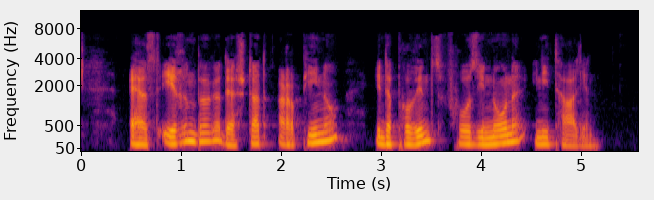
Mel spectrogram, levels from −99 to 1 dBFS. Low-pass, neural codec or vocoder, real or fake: 7.2 kHz; none; real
